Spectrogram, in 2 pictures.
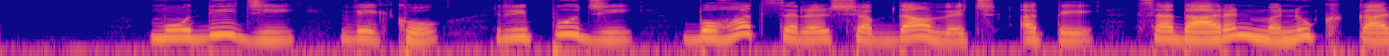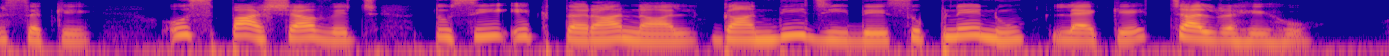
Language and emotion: Punjabi, neutral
